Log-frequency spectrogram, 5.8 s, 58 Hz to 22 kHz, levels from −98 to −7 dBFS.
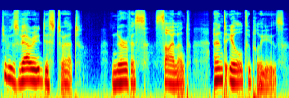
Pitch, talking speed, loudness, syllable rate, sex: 155 Hz, 105 wpm, -16 LUFS, 3.7 syllables/s, female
